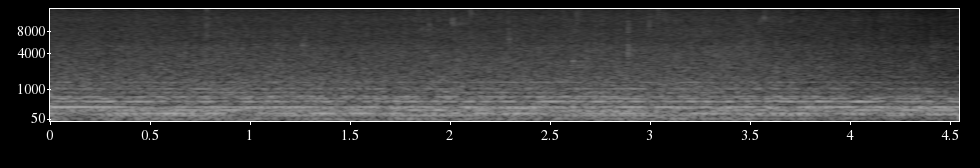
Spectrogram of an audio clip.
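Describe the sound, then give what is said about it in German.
Heavy rain pours down at night during a summer storm in a steady, dense wash, drumming continuously on surfaces, with a faint low rumble underneath and no voices. “Welch nächtlicher Sturm mich heute zu dir gebracht hat. Riesige, unsichtbare Wasserkübel ergießen sich über das ganze Land.”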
